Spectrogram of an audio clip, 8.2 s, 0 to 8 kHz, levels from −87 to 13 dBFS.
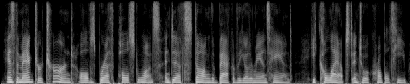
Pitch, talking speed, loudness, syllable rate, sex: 185 Hz, 175 wpm, -19 LUFS, 4.2 syllables/s, female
